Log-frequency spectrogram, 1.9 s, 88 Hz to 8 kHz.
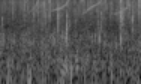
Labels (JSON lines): {"label": "biophony, dolphin", "recorder": "SoundTrap 500"}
